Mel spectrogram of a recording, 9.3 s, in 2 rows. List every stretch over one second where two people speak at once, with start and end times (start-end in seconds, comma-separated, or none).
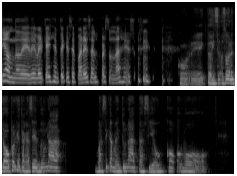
none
